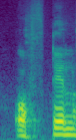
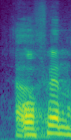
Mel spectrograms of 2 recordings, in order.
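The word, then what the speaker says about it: often: হয়তো অনেকে শুনছি যে অফটেন হওয়া ভুল, অফেন হইতে হইব, কিন্তু অফটেন হওয়া নট নেসেসারিলি ভুল। এটা হয়তো কোনো ইংলিশ স্পিকার কোনো একটা অংশে অফটেন হয়, কেউ আবার অফেন হয়, এবং দুইটাই আসলে সঠিক হইতে পারে।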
